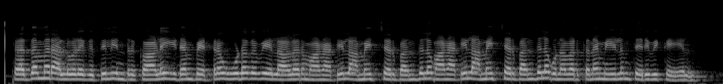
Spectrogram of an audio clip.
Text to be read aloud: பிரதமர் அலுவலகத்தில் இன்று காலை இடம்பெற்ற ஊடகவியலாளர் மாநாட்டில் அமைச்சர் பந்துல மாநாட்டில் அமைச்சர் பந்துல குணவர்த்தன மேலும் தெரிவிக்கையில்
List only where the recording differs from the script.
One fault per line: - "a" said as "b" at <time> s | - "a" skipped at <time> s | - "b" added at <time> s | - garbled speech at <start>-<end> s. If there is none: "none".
none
